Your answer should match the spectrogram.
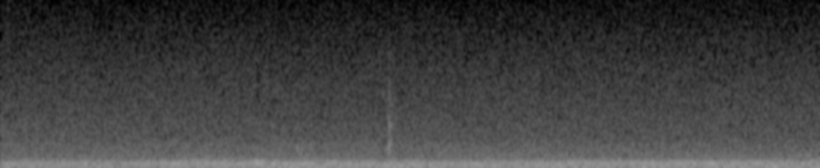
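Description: Steady background hum of the room, with a few faint held tones over a low rumble, and one faint tick about four seconds in.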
